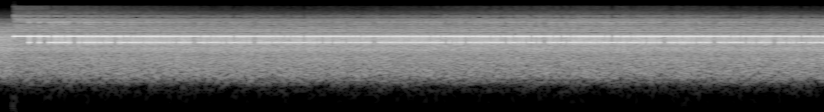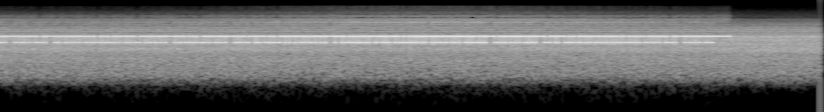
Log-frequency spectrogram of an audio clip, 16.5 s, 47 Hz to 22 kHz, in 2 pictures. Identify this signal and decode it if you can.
RTTY (75 baud, 850 Hz shift), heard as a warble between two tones, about 2550 Hz centre, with radio static. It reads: ULCVZ CFP4H 36FUA EYKK8 RRFRR MQXIF MZ9ZO FPATH 6LD8P M4B98 I3GF8 6960W E0LMB O721K LGCBA FKWC4 NQ4OX HYIFD BN3W8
